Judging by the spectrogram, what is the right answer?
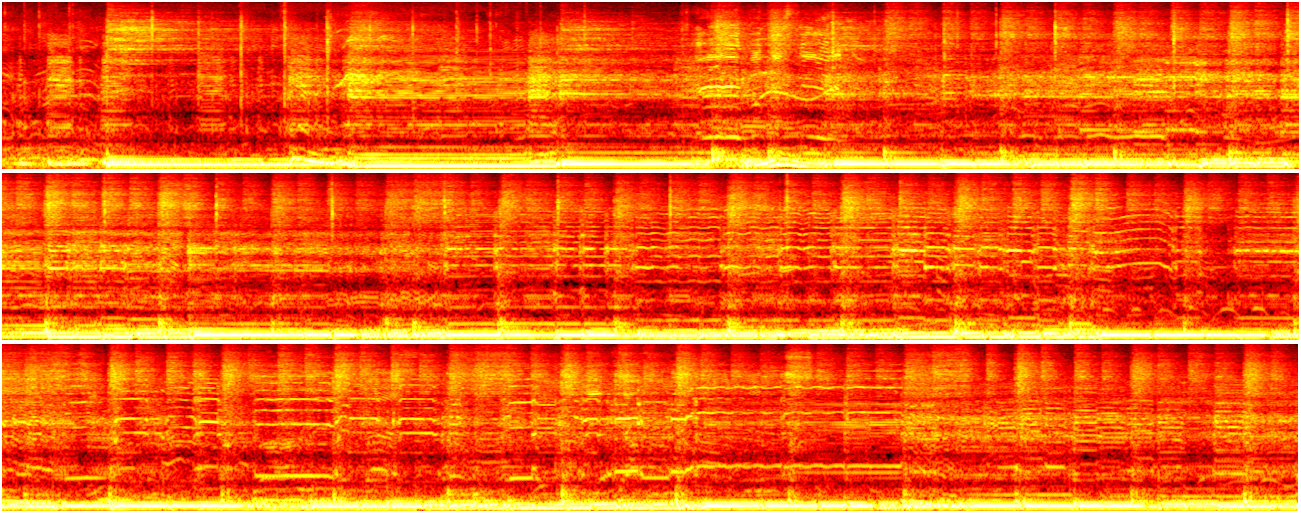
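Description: Live rock band playing loud, with guitar and bass guitar to the fore; the band comes in hard about a second in after a short break.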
